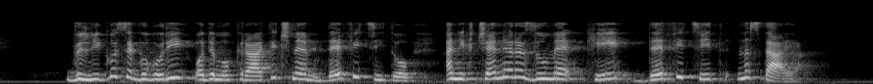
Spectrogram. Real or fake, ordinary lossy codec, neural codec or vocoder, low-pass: fake; none; codec, 16 kHz, 2 kbps, FunCodec, trained on LibriTTS, 25 frames a second; 7.2 kHz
